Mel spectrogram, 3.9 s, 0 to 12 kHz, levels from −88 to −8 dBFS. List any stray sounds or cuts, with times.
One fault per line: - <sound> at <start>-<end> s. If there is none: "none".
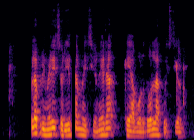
- dropout at 1.4-1.5 s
